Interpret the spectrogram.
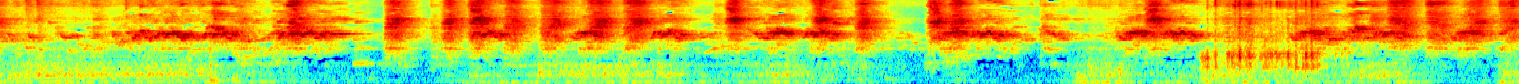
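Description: Small caged breeding birds chirping continuously: many quick, high-pitched chirps overlapping one another.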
